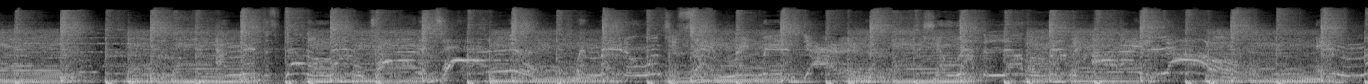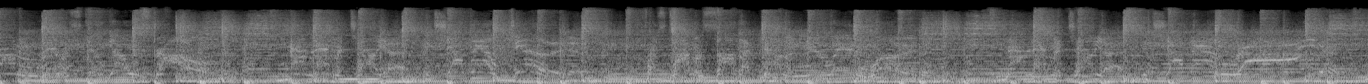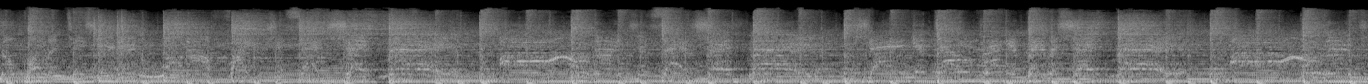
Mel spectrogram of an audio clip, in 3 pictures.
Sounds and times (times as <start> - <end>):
Music: 0.0 - 41.0.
